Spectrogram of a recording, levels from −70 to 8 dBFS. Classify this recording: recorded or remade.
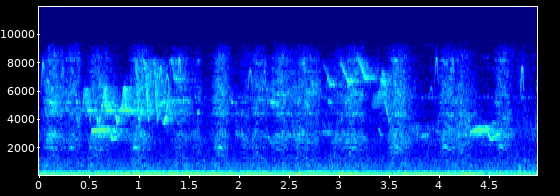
recorded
